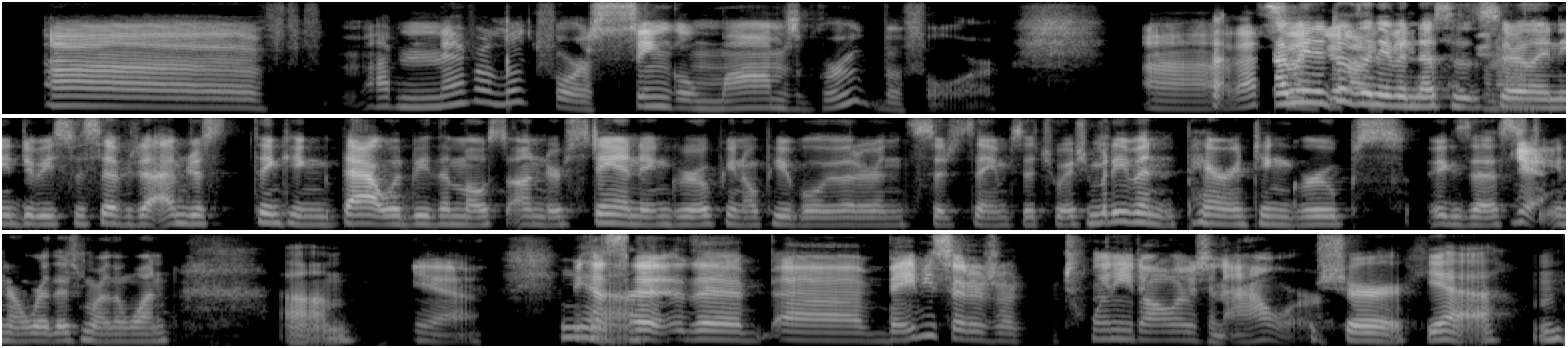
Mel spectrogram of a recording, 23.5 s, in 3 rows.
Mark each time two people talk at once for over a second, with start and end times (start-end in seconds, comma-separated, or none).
6.1-7.7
